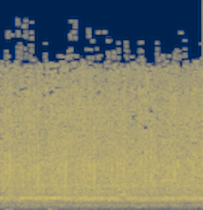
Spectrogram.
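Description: crowd, stadium crowd ovation

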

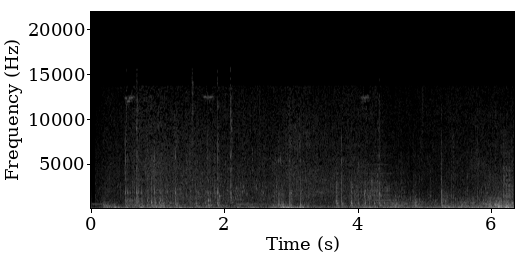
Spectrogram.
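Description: nature, wind

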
